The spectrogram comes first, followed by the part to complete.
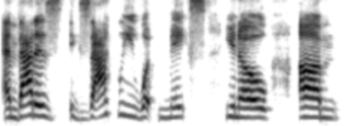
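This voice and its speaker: A woman's voice: fairly high pitch, steady tone, unhurried, a bit bright, no echo, studio quality. A woman guest on a podcast explaining her views conversationally, earnest and articulate, often saying "you know".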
